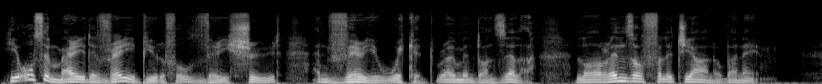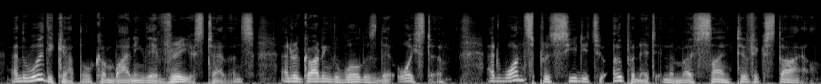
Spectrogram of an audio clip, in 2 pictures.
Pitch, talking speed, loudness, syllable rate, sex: 110 Hz, 155 wpm, -20 LUFS, 5.3 syllables/s, male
